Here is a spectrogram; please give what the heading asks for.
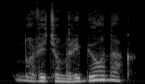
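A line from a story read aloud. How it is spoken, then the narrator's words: Agitated. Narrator (Russian): взволнованно произнес Матиас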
